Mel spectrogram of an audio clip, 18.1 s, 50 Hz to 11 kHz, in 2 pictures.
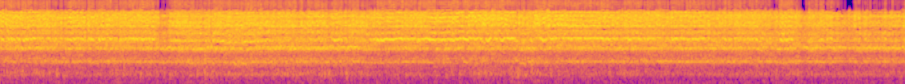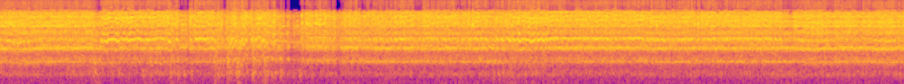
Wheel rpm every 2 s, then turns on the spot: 230, 230, 230, 230, 230, 240, 240, 230, 230.
none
